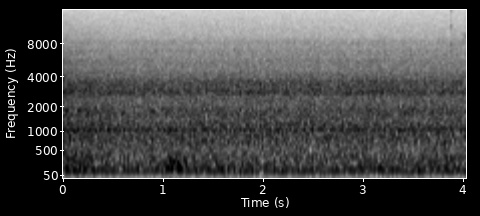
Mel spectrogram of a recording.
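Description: Near silence: faint room tone with a low steady hiss.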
